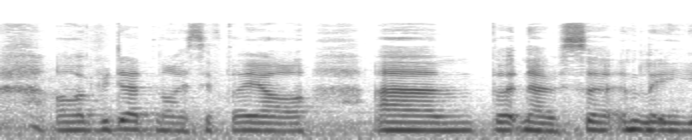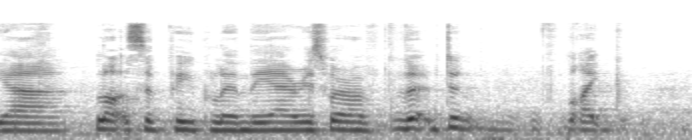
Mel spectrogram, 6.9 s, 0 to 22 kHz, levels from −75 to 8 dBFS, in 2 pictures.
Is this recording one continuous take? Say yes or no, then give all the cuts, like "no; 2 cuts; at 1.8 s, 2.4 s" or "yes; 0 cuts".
yes; 0 cuts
